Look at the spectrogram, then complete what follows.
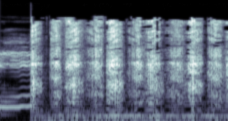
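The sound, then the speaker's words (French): Harsh scratching on a car roof, a run of rough rasping strokes in a quick, uneven rhythm that starts abruptly and stays loud with no voices. “Comme si ça grattait sur le toit de la voiture.”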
